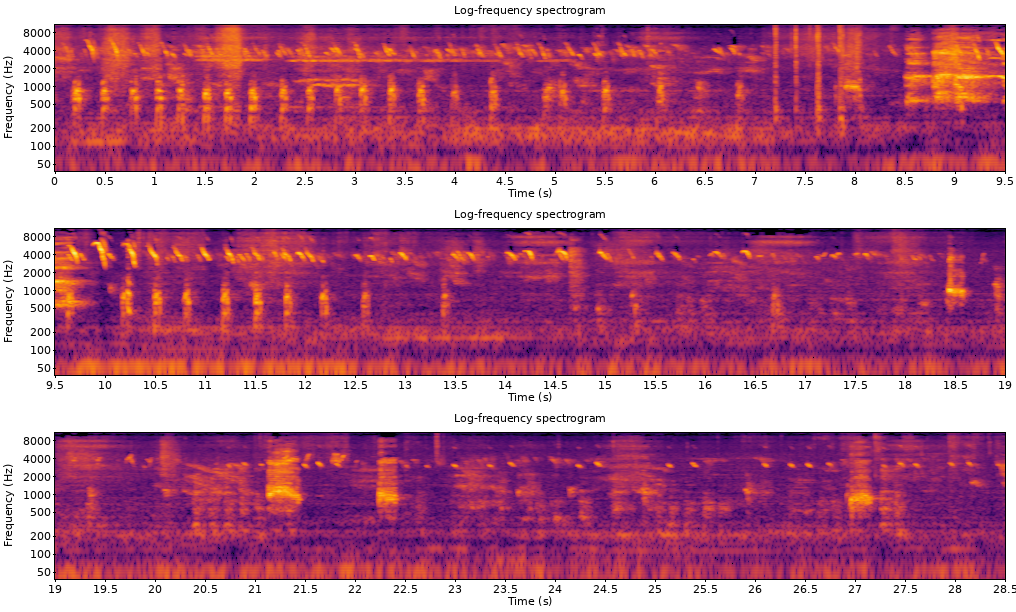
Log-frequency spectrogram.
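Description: A mother hen clucking over her chicks, mixed with the chicks' high peeping. The calls come in a quick, dense run for about the first half, then thin out to scattered clucks and peeps.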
